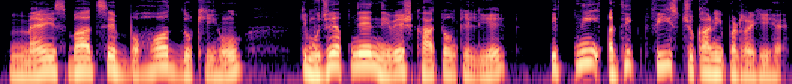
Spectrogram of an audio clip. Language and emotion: Hindi, sad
